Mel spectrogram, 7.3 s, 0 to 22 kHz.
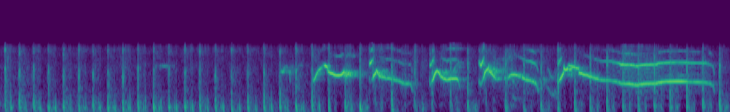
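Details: Siberian Husky pups at 28 days old, rapid patter and scratching throughout, then a young pup breaks into wavering high yips and a rising-falling little howl that bends up and down in the second half.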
